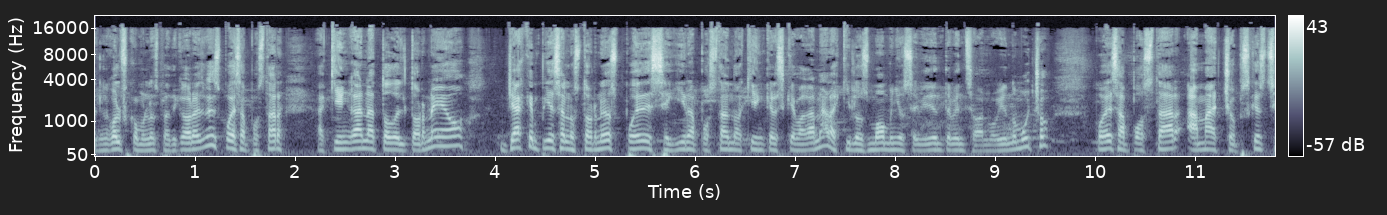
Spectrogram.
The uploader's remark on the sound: Live From The Open 151.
